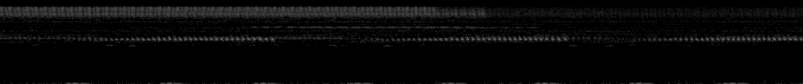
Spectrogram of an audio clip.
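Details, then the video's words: Crickets calling at night in the countryside: a dense, steady high trill of rapid pulses with a brighter shimmering hiss above it. The chorus dips slightly in loudness around the sixth second, then returns. "밤벌레 소리 ASMR - 귀뚜라미소리(반딧불이 영상), Countryside night bug sound ASMR - cricket sound"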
